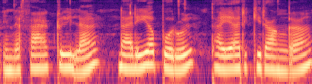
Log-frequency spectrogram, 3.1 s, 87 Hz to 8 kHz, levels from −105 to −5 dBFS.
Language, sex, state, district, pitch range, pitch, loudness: Tamil, female, Tamil Nadu, Nilgiris, 195-220 Hz, 210 Hz, -14 LUFS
